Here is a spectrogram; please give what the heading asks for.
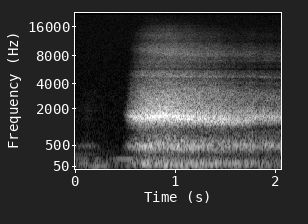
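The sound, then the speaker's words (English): One long, breathy exhalation during a guided breathing exercise, starting after a brief silence and continuing as a steady, soft airy rush to the end. “We'll start with an exhalation.”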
